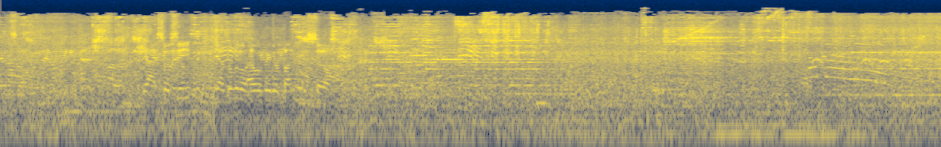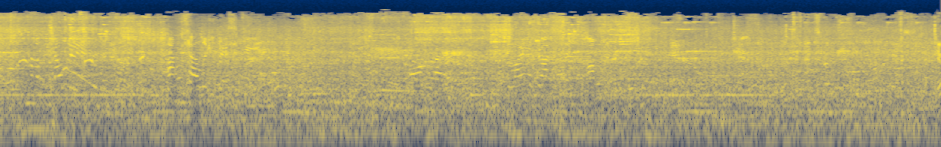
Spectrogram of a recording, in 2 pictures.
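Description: Video game music and effects play through a loudspeaker.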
